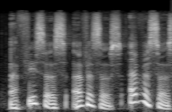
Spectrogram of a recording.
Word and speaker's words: Ephesus: Roman settlements of Ancyra, Ephesus, that's how you say it, and then Constantinople, maybe as well.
